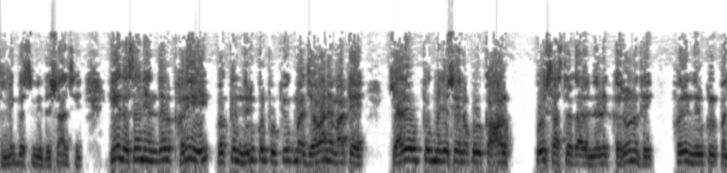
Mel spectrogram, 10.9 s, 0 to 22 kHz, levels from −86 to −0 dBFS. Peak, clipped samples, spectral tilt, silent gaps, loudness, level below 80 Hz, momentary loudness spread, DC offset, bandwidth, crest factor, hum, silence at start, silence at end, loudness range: 0 dBFS; under 0.1%; -3.5 dB/octave; none; -10 LUFS; -40 dBFS; 6 LU; under 0.1%; 11.5 kHz; 12 dB; none; 0 s; 0 s; 1 LU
